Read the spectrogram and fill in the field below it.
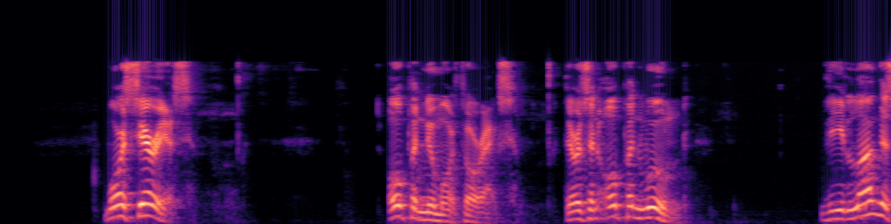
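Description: An elderly man speaks calmly into a microphone, lecturing in short phrases.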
